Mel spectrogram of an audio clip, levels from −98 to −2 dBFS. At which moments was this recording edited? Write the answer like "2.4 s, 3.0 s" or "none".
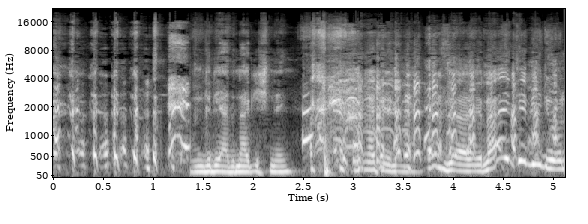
1.4 s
